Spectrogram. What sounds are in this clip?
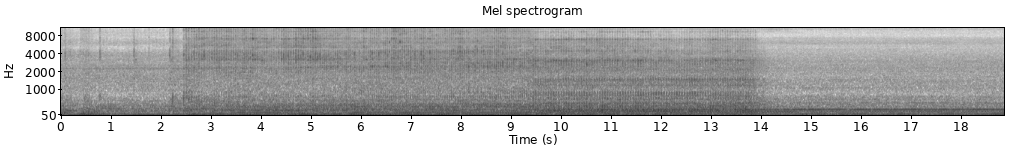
jackhammer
